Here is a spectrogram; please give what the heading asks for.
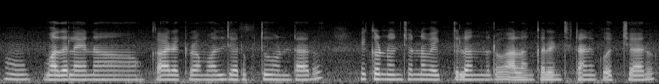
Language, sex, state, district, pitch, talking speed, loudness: Telugu, female, Andhra Pradesh, Chittoor, 220 Hz, 90 wpm, -18 LUFS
